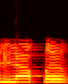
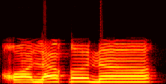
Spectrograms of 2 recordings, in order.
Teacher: خا زبر خا، لام قاف زبر لق، خلق، نون الف زبر نا، خلقنا. اس میں قاف میں ریپیٹیشن ہوگی، یعنی قلقلہ ہوگا. اس کا نام ہے قلقلہ، تجوید میں اس کو قلقلہ کے نام سے جانتے ہیں.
